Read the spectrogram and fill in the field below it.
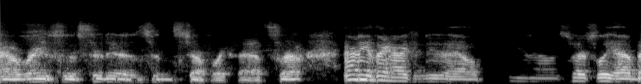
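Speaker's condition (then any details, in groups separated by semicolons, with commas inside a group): Cerebral palsy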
